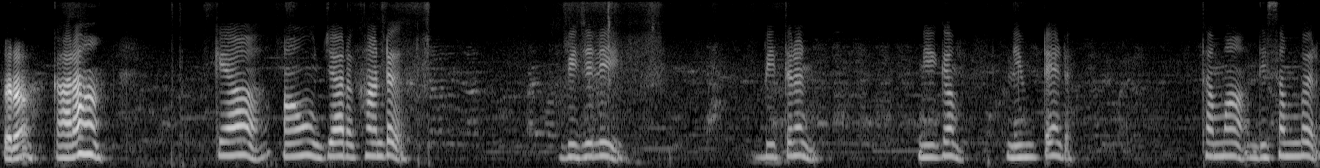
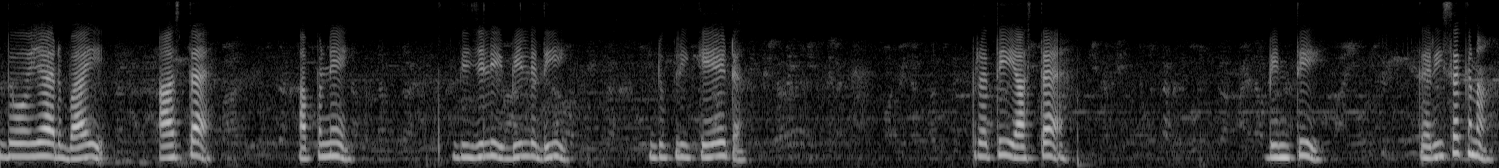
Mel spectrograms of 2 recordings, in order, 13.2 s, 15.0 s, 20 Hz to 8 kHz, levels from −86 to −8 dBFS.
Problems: constant background noise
